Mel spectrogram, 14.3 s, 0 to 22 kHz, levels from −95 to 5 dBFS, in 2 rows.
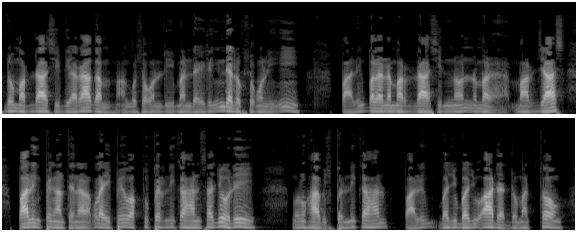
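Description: Throughout, the audio was likely squeezed through AAC compression at a low bitrate, consistent with about 32 kbps AAC-LC, so the encoder discarded detail. The upper treble is cut away, and the codec damage is plainly audible as a dull, smeared quality across the speech.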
